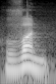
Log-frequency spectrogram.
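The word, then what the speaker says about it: one: फिर ₹1 note वन। अब जो ओ एन ई वन है उसकी स्टार्टिंग साउंड कैसी है? ऐसे है। वन ठीक है? वन व है व। कंसोनेंट है व तो अ लगा है।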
